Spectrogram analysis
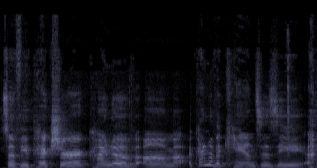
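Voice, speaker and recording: A woman running a fantasy tabletop RPG as game master tells the story playfully and theatrically from an indoor studio set. She has a mid-range voice and a moderate pace.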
